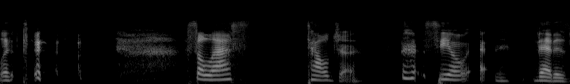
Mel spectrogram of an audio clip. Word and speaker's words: solastalgia: Can I just spell it? Solastalgia. C-O, that is not even a C, that's an S. Jeez, Okay, let's try this word again. Solastalgia.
